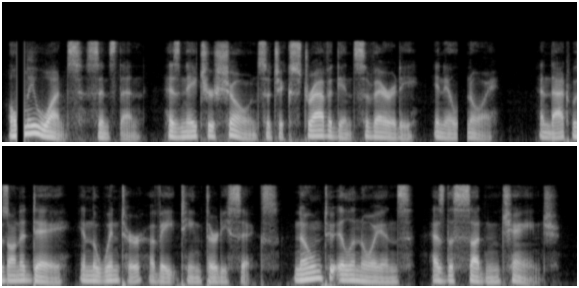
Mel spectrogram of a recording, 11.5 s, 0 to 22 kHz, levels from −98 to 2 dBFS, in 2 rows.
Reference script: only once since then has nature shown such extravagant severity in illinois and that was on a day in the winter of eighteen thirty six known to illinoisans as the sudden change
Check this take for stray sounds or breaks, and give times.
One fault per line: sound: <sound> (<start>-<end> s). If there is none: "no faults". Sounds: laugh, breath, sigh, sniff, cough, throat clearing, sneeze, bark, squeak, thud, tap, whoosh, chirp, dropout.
sound: dropout (0.1-0.2 s)
sound: dropout (4.5-4.7 s)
